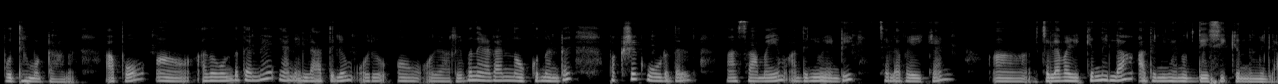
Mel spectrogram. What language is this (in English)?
Malayalam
